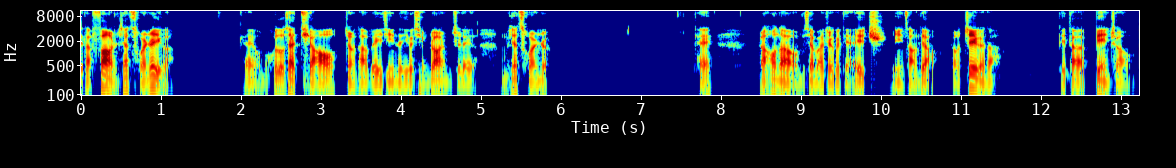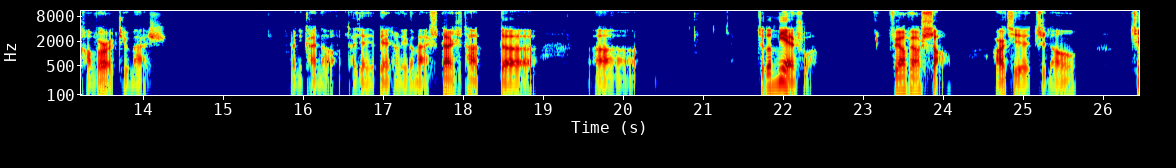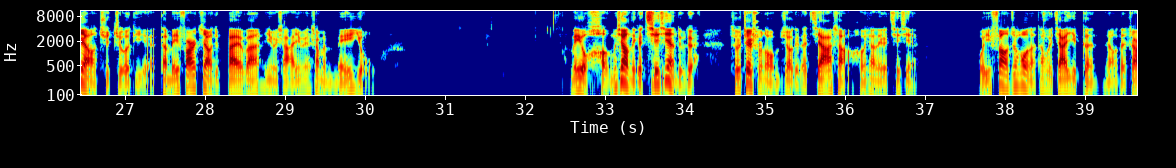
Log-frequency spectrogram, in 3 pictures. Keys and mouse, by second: 0.3 g, 1.5-2.0 middle drag, 2.0 drag, 2.3 click, 3.1-6.1 middle drag, 10.4-11.0 ctrl+shift+middle drag, 11.0 click, 11.3-12.2 shift+middle drag, 12.2-15.1 drag, 15.3 drag, 15.6 Tab, 16.2 a, 16.4 a, 16.7 shift+right click, 16.9-18.0 ctrl+middle drag, 18.0 ctrl+right click, 18.2-19.7 ctrl+middle drag, 19.7 ctrl+r, 21.4-35.3 middle drag, 35.5 ctrl+r.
